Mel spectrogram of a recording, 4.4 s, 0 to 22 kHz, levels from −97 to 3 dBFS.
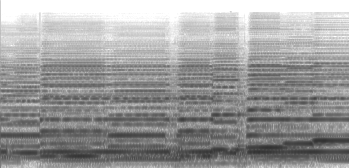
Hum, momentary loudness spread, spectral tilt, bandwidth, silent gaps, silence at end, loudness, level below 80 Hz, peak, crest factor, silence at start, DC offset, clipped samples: none; 5 LU; -4 dB/octave; 13.5 kHz; none; 0 s; -20 LUFS; -60 dBFS; -6 dBFS; 14 dB; 0 s; under 0.1%; under 0.1%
